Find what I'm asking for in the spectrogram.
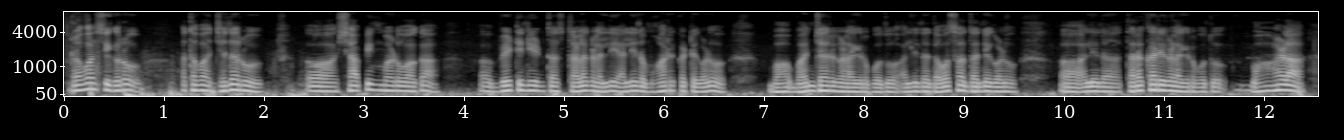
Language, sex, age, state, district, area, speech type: Kannada, male, 18-30, Karnataka, Chitradurga, rural, spontaneous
